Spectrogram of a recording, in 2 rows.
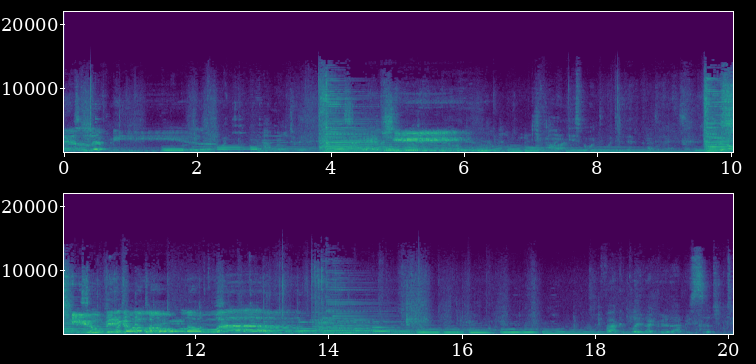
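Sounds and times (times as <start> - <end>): person singing with vibrato: 0.0 - 2.9, 3.6 - 6.7, 9.6 - 15.3
strummed guitar chord: 0.0 - 18.9
picked guitar line: 0.0 - 20.0.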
